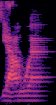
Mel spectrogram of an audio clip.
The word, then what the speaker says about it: Yahweh: Though we pronounce these letters, known as the Tetragrammaton, as Adonai, the word really consists of four vowel-like sounds, sometimes pronounced by non-Jews as Yahweh or Jehovah.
